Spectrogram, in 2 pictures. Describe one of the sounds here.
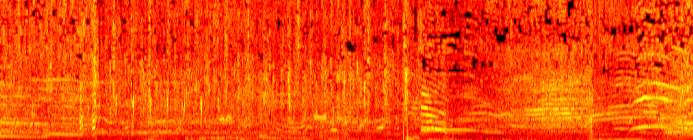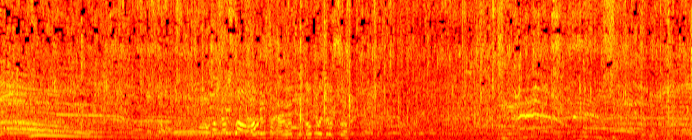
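A large crowd of children cheers and shouts outdoors.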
